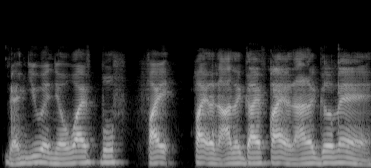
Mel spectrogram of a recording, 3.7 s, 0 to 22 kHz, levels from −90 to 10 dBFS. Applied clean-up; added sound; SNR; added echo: neural mask model Resemble Enhance denoiser.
